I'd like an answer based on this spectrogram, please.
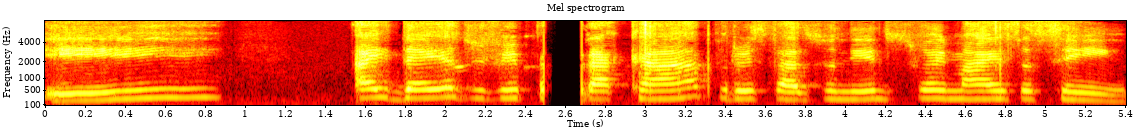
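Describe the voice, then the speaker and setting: A woman talks at a very slow pace with a high pitch and fairly even intonation. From Campinas, São Paulo state, Brazil. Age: 50s. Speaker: educator. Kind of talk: interview. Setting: online live stream.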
